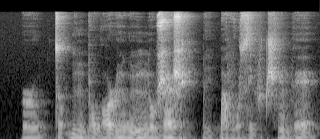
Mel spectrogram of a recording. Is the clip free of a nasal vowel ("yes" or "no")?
no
